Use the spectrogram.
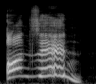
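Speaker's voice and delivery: very high, loud dismissal; automatic retort. A narrator's reading. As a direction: snap back in a high granny voice. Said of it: "erwiderte Oma Morky automatisch". (reflexhafter, lauter Widerspruch)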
